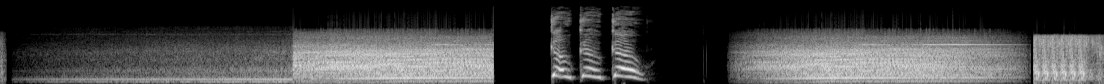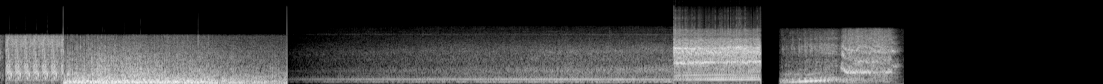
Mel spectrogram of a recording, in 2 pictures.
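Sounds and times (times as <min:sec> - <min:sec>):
engine running: 0:00.0 - 0:05.0, 0:07.3 - 0:10.3, 0:14.0 - 0:18.7
machine-gun fire: 0:10.3 - 0:12.2
loud heavy blast: 0:11.7 - 0:13.9.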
